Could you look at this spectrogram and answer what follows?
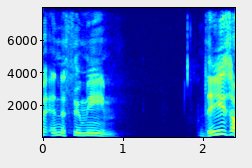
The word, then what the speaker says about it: Thummim: Now, I know some people say Urim and Thummim. Hebrew, the I is an long E sound, so it's Urim and Thummim.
